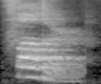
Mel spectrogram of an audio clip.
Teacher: your tongue's position is as far away as possible from the roof of your mouth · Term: open vowel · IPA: /a:/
